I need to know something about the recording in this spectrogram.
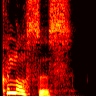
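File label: "colossus", British English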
